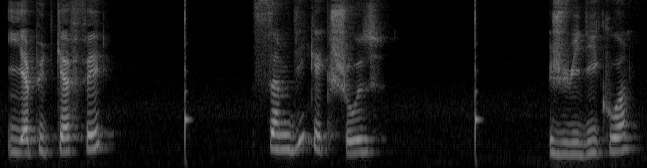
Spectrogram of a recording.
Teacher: You can also hear random L's being dropped from time to time when the French speak fast.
